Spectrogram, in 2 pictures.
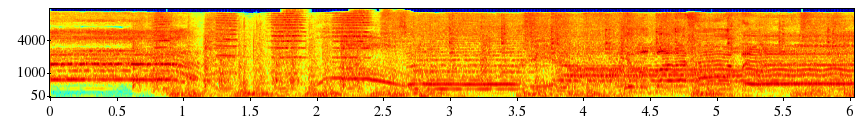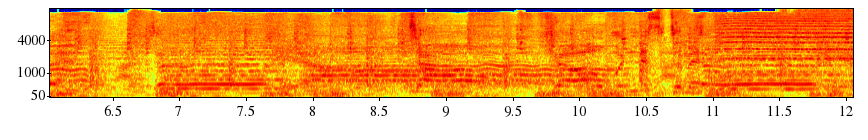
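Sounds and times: loud marching drums: 0.8s - 12.0s
marching band held note: 0.8s - 12.0s.

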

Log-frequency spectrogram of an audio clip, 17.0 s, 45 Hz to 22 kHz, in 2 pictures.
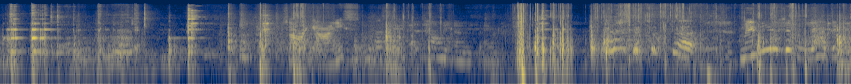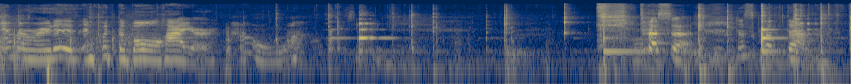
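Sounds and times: children's voices and laughter: 6.0s - 7.6s
masher clinking against glass bowl: 11.8s - 17.0s.

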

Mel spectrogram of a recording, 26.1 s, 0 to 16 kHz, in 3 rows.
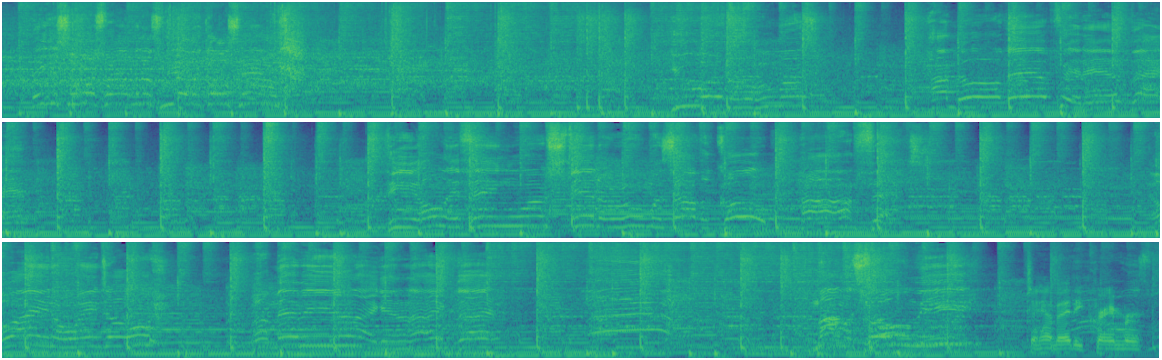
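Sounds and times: blues-rock band playing: 0.0s - 25.4s
man singing lead vocal: 5.0s - 9.0s, 11.4s - 15.6s, 17.3s - 22.3s, 23.3s - 25.9s.

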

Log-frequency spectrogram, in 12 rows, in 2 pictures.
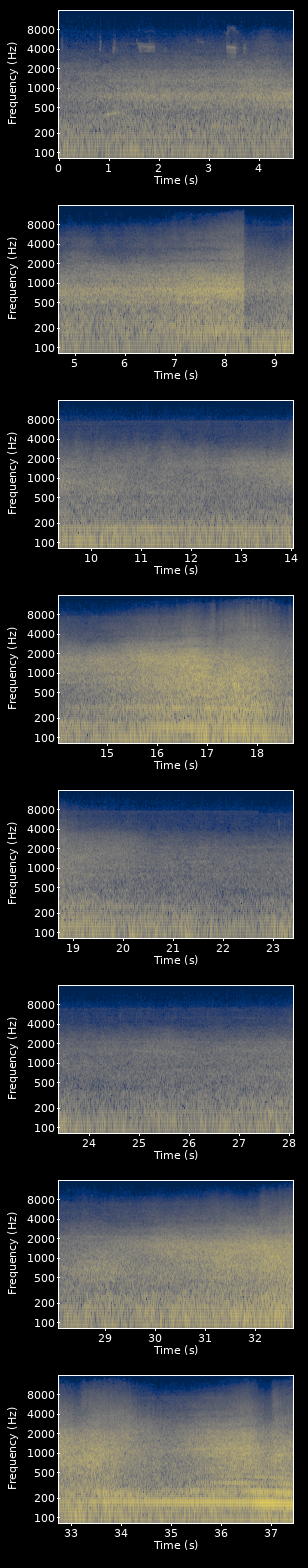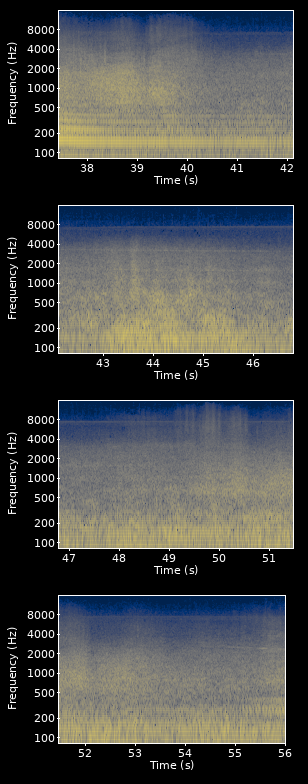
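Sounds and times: engine noise: 0.0s - 56.0s.

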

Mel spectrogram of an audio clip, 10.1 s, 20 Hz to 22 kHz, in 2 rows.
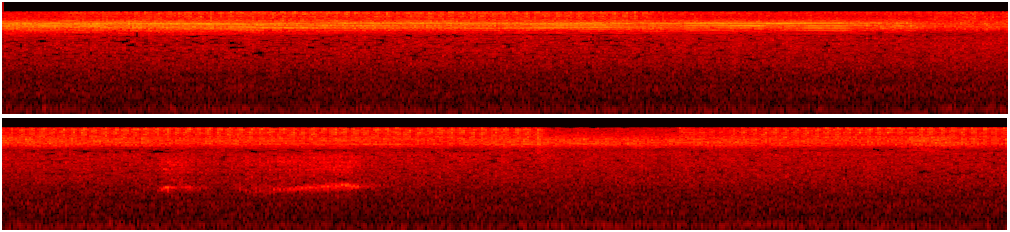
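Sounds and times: steady background hiss: 0.0s - 10.0s
bird whistling call: 5.8s - 7.0s.

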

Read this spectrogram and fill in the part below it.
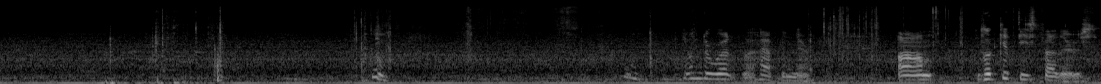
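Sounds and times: steady low hum: 0.0s - 11.0s
paper booklet rustling: 1.5s - 2.4s, 3.5s - 7.2s, 7.8s - 10.4s.

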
